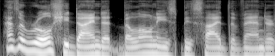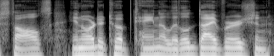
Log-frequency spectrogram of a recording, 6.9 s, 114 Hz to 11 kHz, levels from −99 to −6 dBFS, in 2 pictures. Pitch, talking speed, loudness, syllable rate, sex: 120 Hz, 165 wpm, -20 LUFS, 4.5 syllables/s, male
